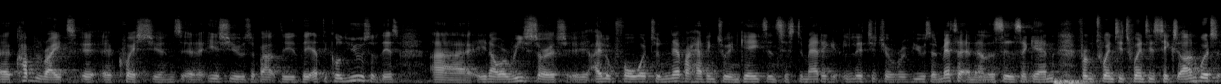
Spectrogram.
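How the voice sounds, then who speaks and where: A man at medium pitch, fairly quick, with fairly even intonation and hardly any pauses. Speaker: academic speaker on communication research. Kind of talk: panel discussion. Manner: fast; halting with many repetitions.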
